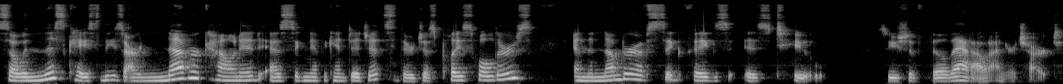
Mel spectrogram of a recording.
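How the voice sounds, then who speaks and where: A woman speaks with lively intonation in a plain, everyday voice. The recording is very clean, with a silent background. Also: medium pitch for a woman, fairly slow pace. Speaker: high school chemistry teacher. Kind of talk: recorded lesson.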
